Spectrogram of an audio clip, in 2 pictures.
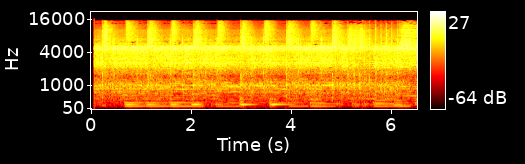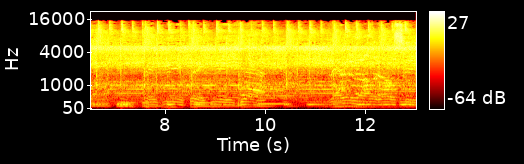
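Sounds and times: acoustic guitar strummed hard: 0:00.2 - 0:13.0.

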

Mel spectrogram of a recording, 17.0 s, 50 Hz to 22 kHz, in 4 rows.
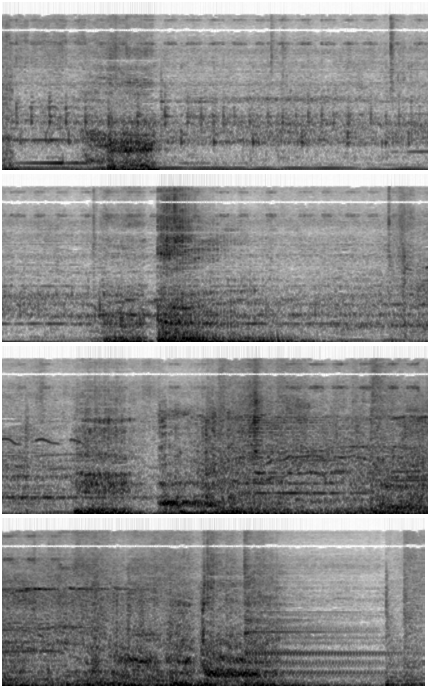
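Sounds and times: dramatic music: 0:00.0 - 0:17.0
big cat roaring: 0:05.2 - 0:07.2, 0:09.2 - 0:11.0.

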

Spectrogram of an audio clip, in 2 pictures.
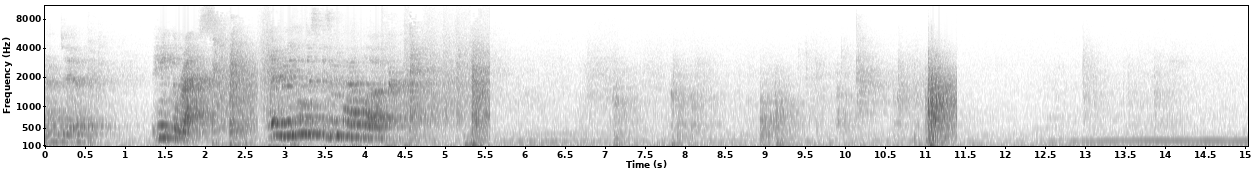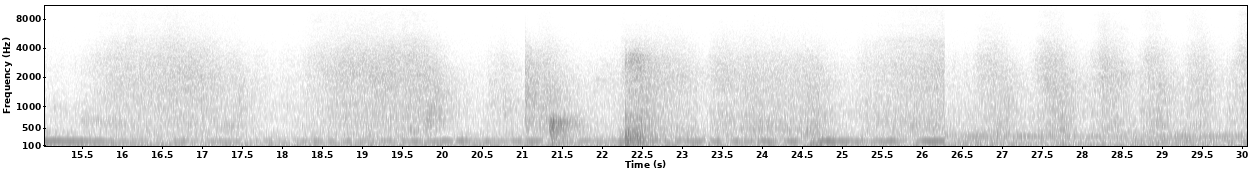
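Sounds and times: steady low hum: 0:00.0 - 0:30.0
brush swishing on wall: 0:15.5 - 0:30.0
foot thump on metal stepladder: 0:22.2 - 0:22.8.

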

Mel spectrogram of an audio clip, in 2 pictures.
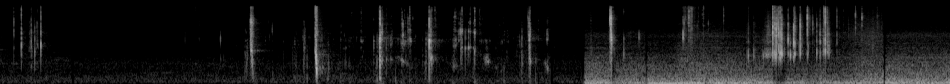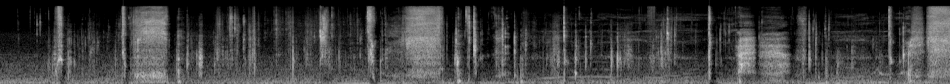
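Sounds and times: biting and chewing candy: 0:01.9 - 0:08.4, 0:09.8 - 0:19.0
candy wrapper crinkling: 0:06.8 - 0:08.8, 0:11.2 - 0:17.9.

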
